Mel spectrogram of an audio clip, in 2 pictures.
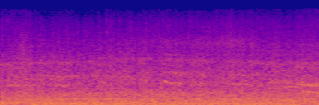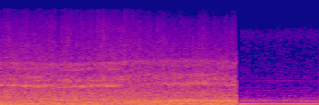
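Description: Loud VHS-style tape static with faint wavering, warped tones beneath it. It cuts off suddenly about seven and a half seconds in, leaving a low hum.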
